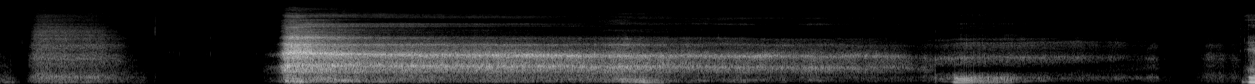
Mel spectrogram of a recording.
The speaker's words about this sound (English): So, if you're ready, let's take a deep breath.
